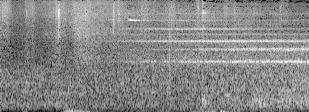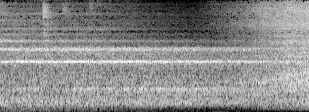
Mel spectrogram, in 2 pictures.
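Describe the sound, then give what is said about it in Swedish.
A subway train travelling from Gamla stan to Rådmansgatan station rumbles steadily along the track, with sustained high-pitched wheel squeal and a few brief clunks early on, the noise continuous throughout, with no voices. “Tågresan till station Rådmansgatan från Gamla stan tar bara några minuter.”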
